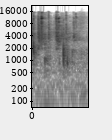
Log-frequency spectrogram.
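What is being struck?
Bottle of ink with a mixing ball.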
